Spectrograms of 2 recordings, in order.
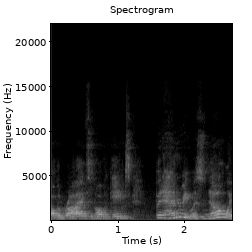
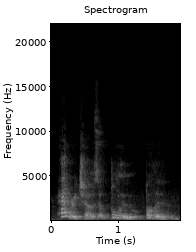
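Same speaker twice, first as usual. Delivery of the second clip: ordinary delivery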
